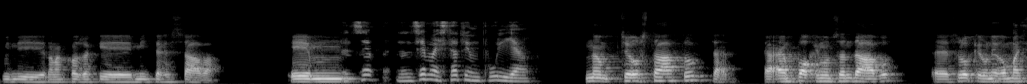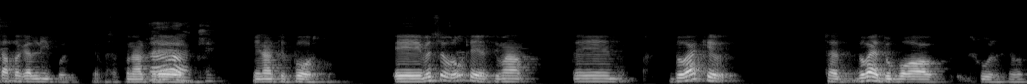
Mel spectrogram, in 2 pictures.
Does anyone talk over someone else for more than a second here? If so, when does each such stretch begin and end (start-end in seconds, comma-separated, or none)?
none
